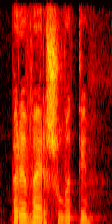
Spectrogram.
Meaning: to surpass, to outdo, to outclass, to outmatch, to outrival, to outshine, to outvie, to top
- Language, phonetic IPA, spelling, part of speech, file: Ukrainian, [pereˈʋɛrʃʊʋɐte], перевершувати, verb, Uk-перевершувати.ogg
